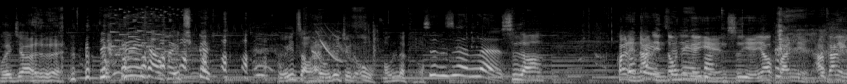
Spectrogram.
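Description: No technical faults can be heard anywhere in this clip.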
